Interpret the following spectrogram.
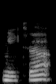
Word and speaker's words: Meeta: uk correct correct perfect can you please mate metta mita how do you pronounce meeta can you present yourself tell who you are what you do sure so uh my name is mita i am a fitness coach um i run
